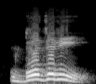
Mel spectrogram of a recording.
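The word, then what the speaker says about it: drudgery: इसमें D silent रहेगी, इसमें हमेशा डी साइलेंट रहेगी। इसे हम पढ़ेंगे ड्रेजरी।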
